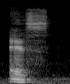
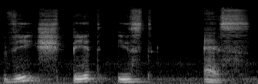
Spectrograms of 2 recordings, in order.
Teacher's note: na maioria das vezes, es. Não é aberto.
